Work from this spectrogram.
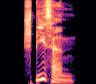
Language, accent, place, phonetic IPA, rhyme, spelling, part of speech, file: German, Germany, Berlin, [ˈʃpiːsɐn], -iːsɐn, Spießern, noun, De-Spießern.ogg
- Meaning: dative plural of Spießer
